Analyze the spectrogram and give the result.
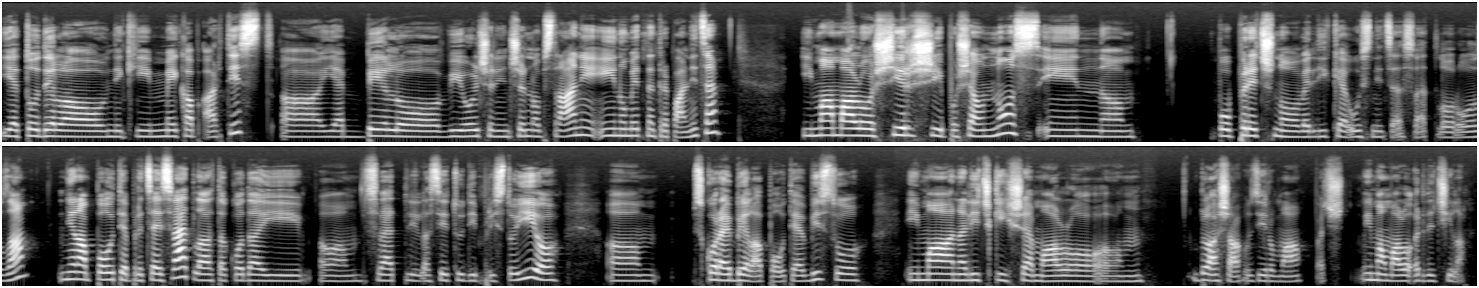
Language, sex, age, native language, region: Slovenian, female, 30-49, Slovenian, Drava region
